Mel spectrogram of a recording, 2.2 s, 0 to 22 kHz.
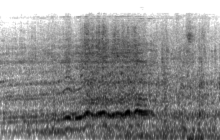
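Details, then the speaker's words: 2026 Tork Pro Sport 72V 45Ah electric dirt bike ridden in mode 2 while warming up: a wavering, wind-like motor howl rises and falls with throttle over road noise; cause unknown. "Kind of makes weird, kind of like wind howling kind of noise. You hear it more in the straight section coming up here soon."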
